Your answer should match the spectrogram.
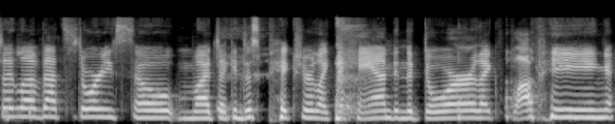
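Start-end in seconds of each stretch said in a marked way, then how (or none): none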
